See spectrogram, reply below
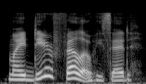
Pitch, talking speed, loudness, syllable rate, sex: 235 Hz, 205 wpm, -16 LUFS, 5.0 syllables/s, female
